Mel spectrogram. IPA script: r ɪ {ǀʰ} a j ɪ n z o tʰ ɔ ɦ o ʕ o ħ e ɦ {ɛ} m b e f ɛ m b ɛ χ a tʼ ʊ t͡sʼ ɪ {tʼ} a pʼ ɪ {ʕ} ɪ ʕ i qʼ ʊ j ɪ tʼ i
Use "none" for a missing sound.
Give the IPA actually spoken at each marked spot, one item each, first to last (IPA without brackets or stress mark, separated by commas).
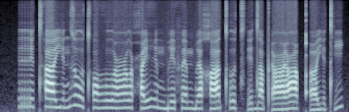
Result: tʰ, ɪ, d, ʕ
